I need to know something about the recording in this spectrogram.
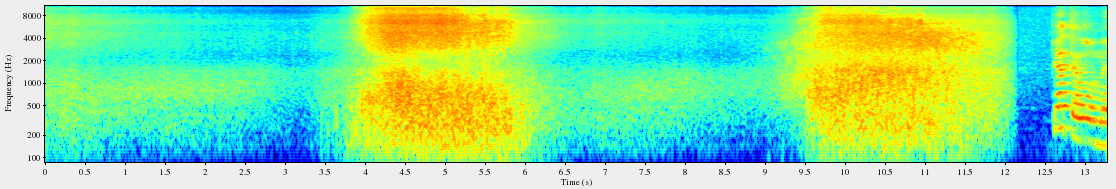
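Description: Waves crash and surge onto a pebble beach.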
